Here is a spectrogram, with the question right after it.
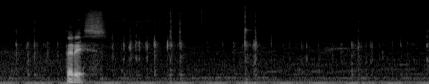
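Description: Soft clicking keystrokes on a computer keyboard while code is typed, mostly quiet and sparse, with a voice briefly speaking.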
